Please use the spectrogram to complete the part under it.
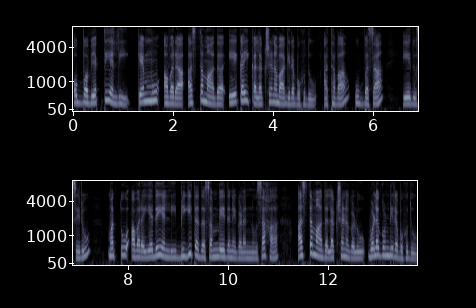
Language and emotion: Kannada, neutral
